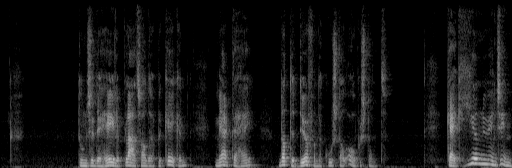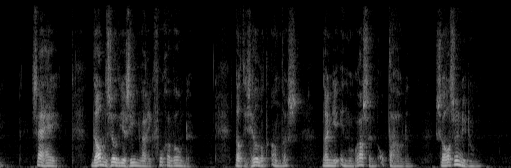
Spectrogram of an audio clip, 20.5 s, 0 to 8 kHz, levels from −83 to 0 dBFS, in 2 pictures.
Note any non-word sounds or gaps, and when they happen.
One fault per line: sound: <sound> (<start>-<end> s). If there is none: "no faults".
no faults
